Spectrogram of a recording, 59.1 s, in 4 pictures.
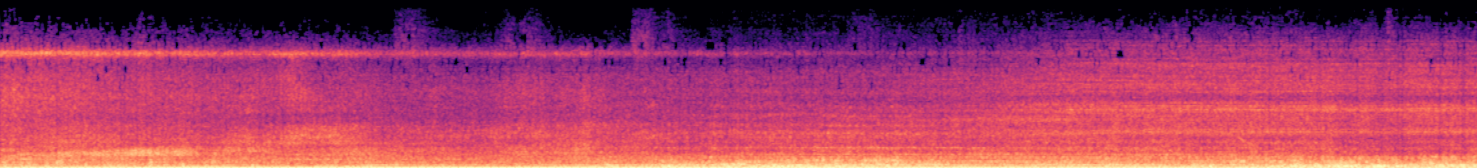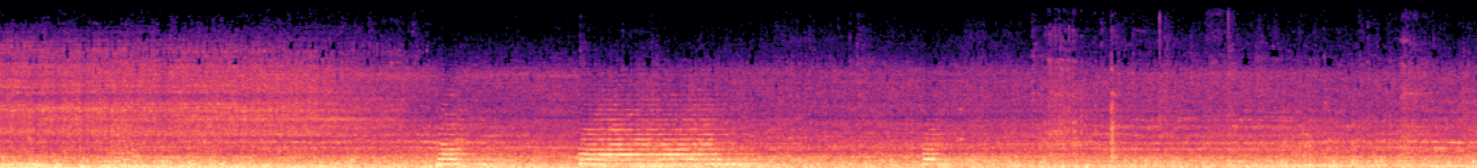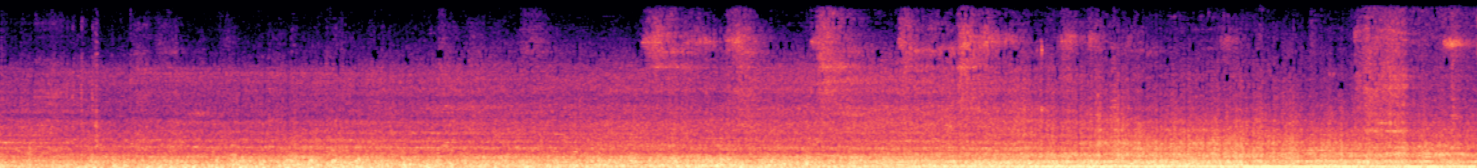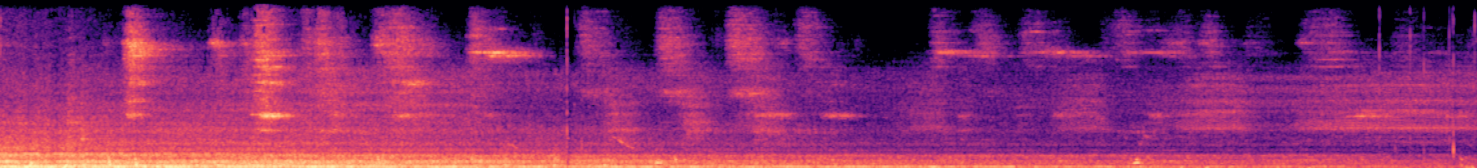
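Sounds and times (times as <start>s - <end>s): electric locomotive humming: 0.0s - 59.0s
train coaches rolling past: 0.0s - 59.0s
train horn: 15.8s - 16.6s, 19.0s - 19.9s, 20.5s - 22.6s, 24.0s - 24.6s.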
